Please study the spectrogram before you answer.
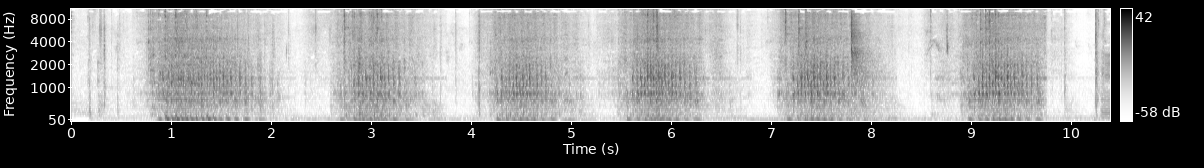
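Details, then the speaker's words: Misfire on a non-running 1967 Vietnam-era Army generator (2-cylinder, 3 hp, 1500 W) before cleaning the points: it fires in short, rough, uneven surging bursts roughly every two seconds, running on one cylinder because the bottom cylinder had no spark. "so after cleaning the points and hearing it run for the second time i think it was only running on one cylinder the first time here's what it sounded like before"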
